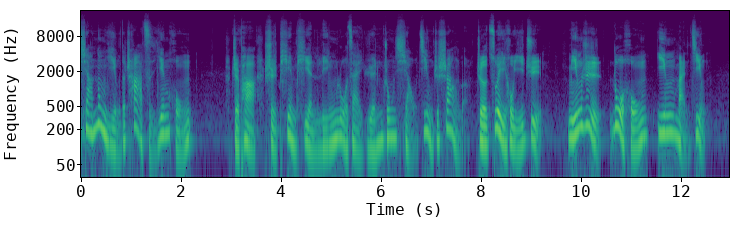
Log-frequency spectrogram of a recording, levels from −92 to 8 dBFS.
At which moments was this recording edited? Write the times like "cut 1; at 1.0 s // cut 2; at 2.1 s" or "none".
cut 1; at 2.9 s // cut 2; at 7.8 s

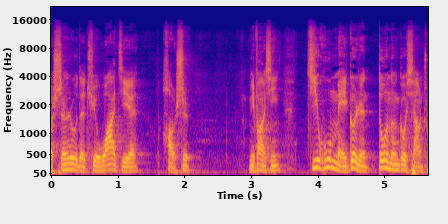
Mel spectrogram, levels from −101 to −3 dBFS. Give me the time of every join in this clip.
cut 1; at 1.6 s

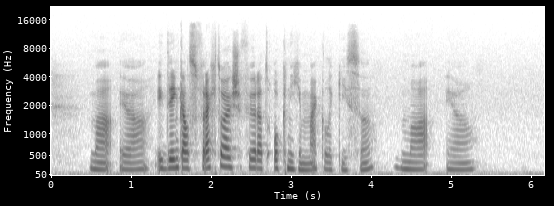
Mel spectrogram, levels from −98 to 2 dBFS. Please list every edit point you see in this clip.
cut 1; at 4.3 s

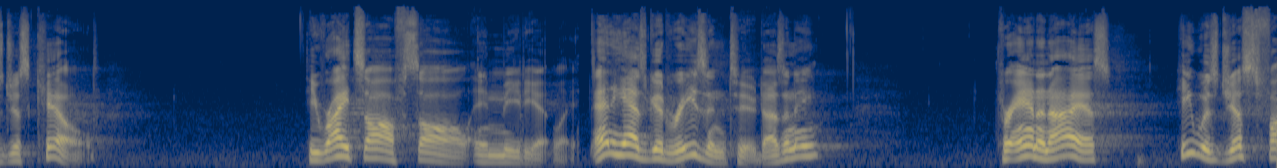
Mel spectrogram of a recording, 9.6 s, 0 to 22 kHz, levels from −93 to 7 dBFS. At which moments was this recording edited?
cut 1; at 4.3 s

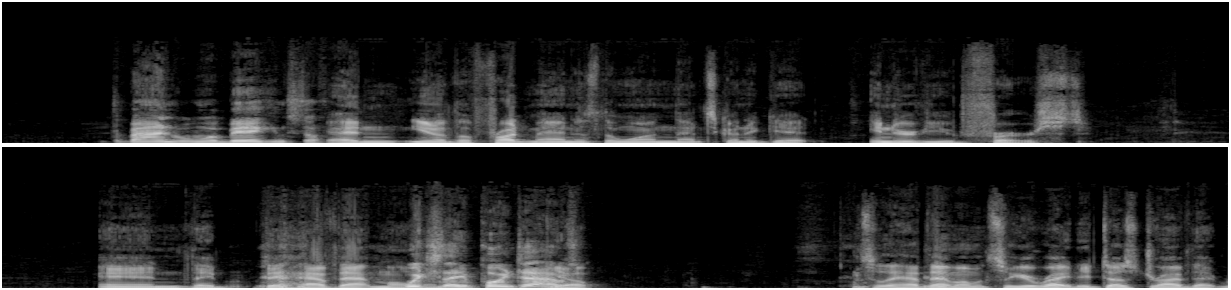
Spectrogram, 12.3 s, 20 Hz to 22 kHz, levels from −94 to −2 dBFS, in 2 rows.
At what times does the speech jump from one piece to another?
cut 1; at 1.6 s

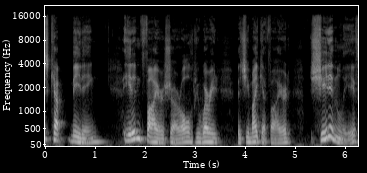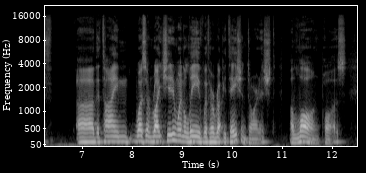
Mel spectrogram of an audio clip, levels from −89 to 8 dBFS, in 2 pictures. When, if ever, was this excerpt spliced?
cut 1; at 2.9 s // cut 2; at 11.0 s

